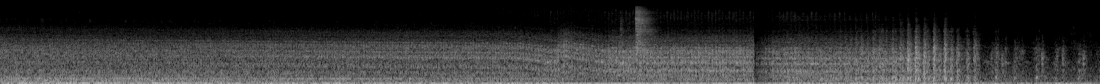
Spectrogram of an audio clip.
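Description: A truck engine drones steadily, then drops in pitch and quiets.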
